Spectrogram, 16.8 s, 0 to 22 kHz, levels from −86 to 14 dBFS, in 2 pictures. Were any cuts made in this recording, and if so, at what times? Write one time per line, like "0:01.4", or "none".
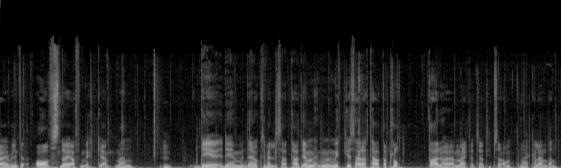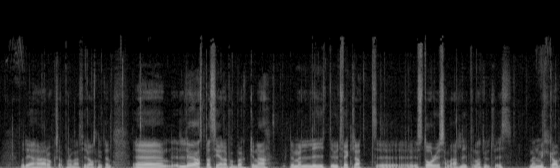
none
